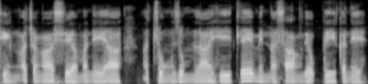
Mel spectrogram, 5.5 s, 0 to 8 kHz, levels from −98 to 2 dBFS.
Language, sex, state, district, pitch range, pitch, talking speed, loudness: Mizo, male, Mizoram, Aizawl, 105-110 Hz, 110 Hz, 205 wpm, -18 LUFS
